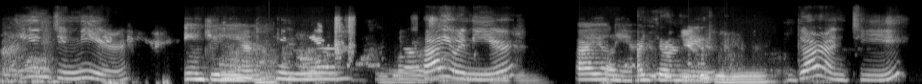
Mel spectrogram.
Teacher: words words that and in suffixes such as ear or e stress on the final syllable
